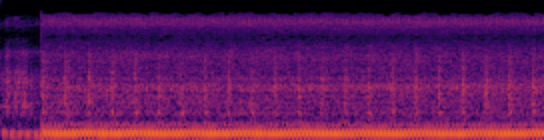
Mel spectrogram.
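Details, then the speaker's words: RWD-converted VW GTI, drivetrain turning in gear: steady low drone with faint repeated knock; driveshaft flange appears to have been hitting the transmission case, oil clean with no metal chunks; drivetrain clunking. "it looks like those uh the driveshaft flange has been hitting that transmission case a bit and it's all silver everything else roughly looks as it should from the outside so that's the sound that we're getting"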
